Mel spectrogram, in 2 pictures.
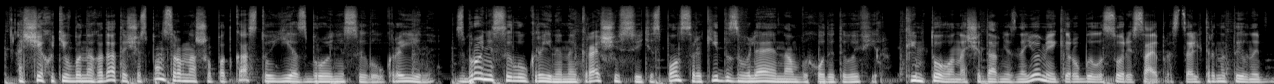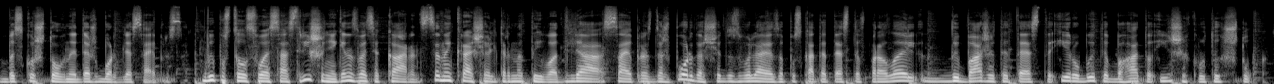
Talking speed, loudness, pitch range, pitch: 160 wpm, -15 LUFS, 125-150 Hz, 135 Hz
